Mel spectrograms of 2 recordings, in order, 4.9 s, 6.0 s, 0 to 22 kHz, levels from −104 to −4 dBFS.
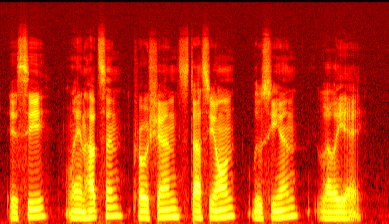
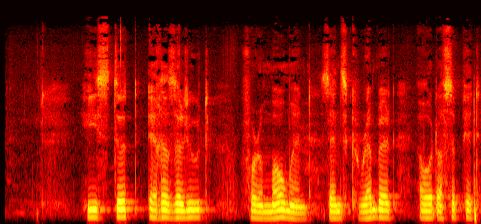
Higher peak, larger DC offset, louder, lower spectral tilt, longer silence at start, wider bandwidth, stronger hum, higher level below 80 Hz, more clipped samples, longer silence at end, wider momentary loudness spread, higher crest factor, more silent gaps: first, -2 dBFS vs -16 dBFS; neither; first, -22 LUFS vs -32 LUFS; about the same, -4.5 dB/octave vs -5 dB/octave; second, 0.15 s vs 1.05 s; first, 20 kHz vs 14.5 kHz; neither; first, -54 dBFS vs -72 dBFS; neither; first, 0.35 s vs 0 s; about the same, 8 LU vs 9 LU; about the same, 22 dB vs 18 dB; neither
